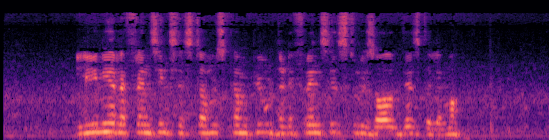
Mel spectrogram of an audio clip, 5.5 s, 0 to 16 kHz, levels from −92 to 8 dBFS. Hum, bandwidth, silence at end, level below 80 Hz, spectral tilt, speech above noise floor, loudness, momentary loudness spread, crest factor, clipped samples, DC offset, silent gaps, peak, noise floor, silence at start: none; 11.5 kHz; 0.25 s; -52 dBFS; -5 dB/octave; 25 dB; -20 LUFS; 9 LU; 18 dB; under 0.1%; under 0.1%; none; -2 dBFS; -45 dBFS; 0.05 s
